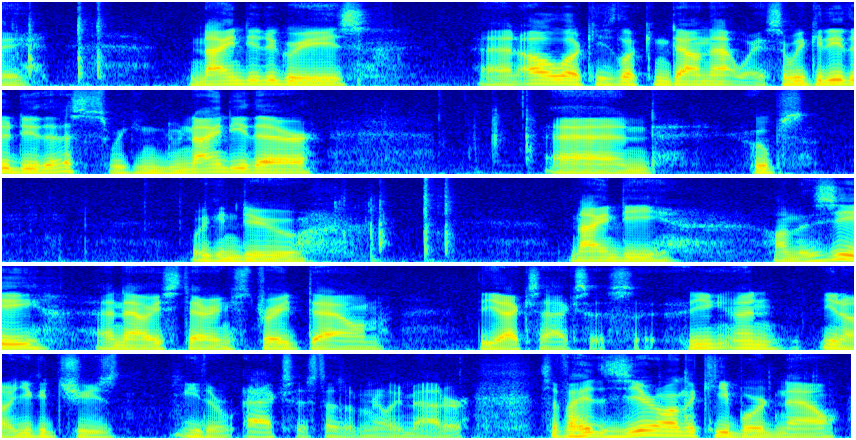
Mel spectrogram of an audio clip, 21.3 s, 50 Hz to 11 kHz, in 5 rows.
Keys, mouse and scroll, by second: 0.3-2.0 drag, 0.5 Return, 2.0-5.5 middle drag, 5.5-13.0 drag, 7.2 ctrl+z, 10.7 Return, 13.0-21.2 middle drag, 20.3 KP_0.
